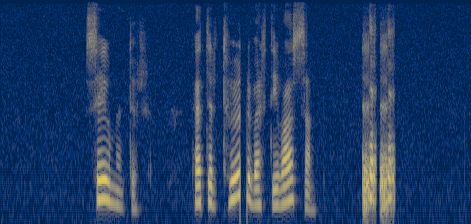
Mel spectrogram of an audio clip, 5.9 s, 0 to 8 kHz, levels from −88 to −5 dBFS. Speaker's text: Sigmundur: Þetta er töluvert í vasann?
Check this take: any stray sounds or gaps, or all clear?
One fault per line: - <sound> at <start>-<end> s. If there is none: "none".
- dropout at 3.0-3.1 s
- laugh at 4.5-4.9 s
